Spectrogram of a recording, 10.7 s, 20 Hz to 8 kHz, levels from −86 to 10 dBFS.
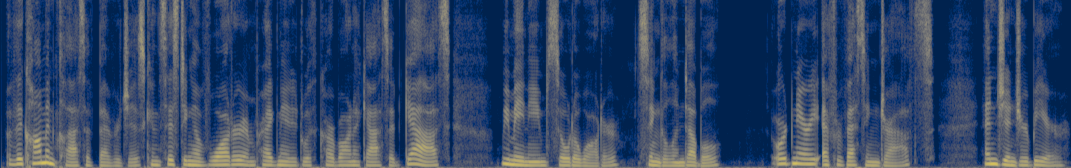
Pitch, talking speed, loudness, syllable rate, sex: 180 Hz, 155 wpm, -17 LUFS, 5.8 syllables/s, female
